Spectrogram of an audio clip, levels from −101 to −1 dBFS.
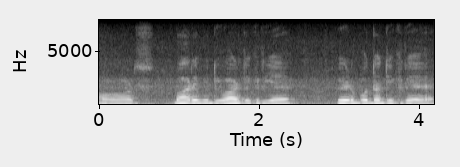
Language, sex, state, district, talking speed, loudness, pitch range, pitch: Rajasthani, male, Rajasthan, Churu, 170 wpm, -16 LUFS, 120-135 Hz, 125 Hz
